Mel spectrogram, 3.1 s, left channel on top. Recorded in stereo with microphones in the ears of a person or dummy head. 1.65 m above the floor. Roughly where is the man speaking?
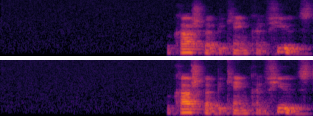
Centre.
